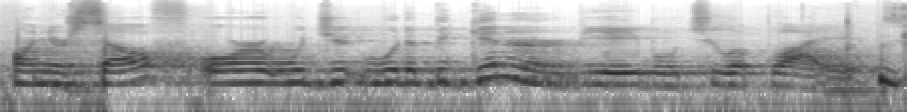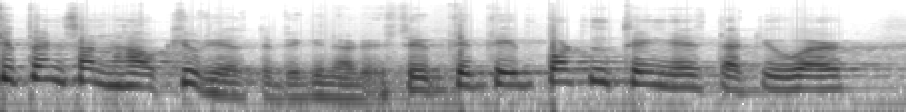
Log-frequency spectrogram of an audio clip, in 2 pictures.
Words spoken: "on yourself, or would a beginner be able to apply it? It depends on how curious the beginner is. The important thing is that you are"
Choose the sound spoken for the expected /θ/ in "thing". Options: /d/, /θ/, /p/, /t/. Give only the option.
/t/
